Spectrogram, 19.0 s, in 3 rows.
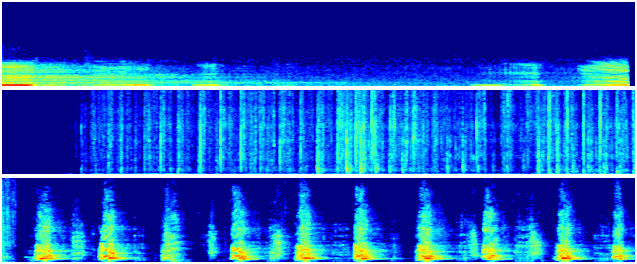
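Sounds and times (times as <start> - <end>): faint hiss with crackles: 6.9 - 12.8
dog barking: 12.9 - 18.9.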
